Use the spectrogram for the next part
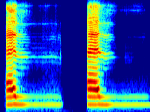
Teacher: instead of relying on your breath to pass through the gap, you're relying on the sound of your voice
